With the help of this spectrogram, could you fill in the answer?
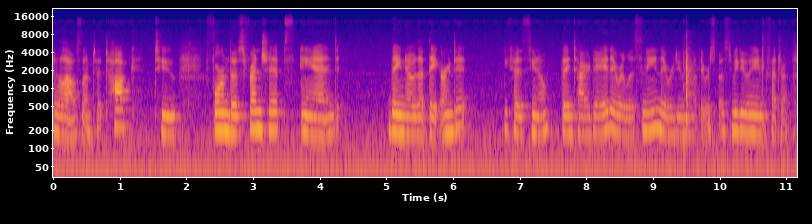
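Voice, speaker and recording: Her pitch is fairly low, and this woman's intonation stays monotone and flat at a moderate pace. Noticeable background noise runs throughout. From overseas, Spain and Brazil. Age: 20s. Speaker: middle school science teacher. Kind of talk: casual talk to camera.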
